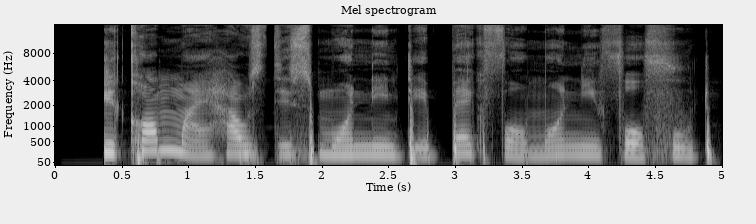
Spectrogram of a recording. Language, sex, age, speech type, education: Nigerian Pidgin, female, 15-29, read, secondary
